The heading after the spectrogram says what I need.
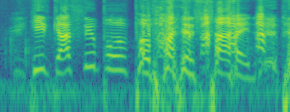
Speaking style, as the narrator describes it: the commander screams

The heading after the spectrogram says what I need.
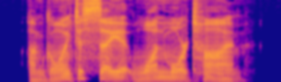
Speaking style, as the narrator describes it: I said through clenched teeth, jaw twitching

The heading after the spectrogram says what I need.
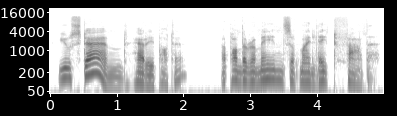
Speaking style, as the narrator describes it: he hissed softly

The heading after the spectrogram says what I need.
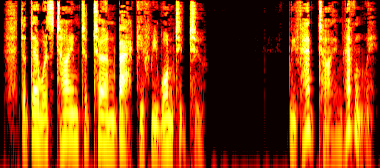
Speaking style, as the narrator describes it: said Hermione quietly

